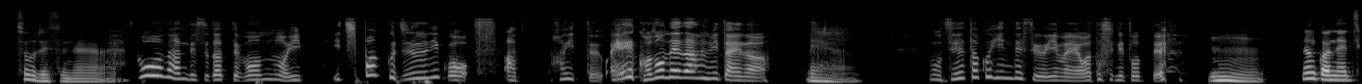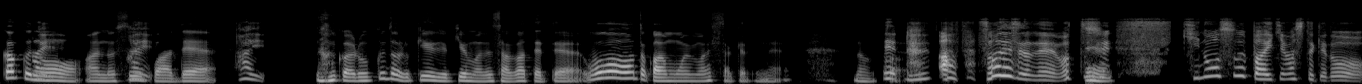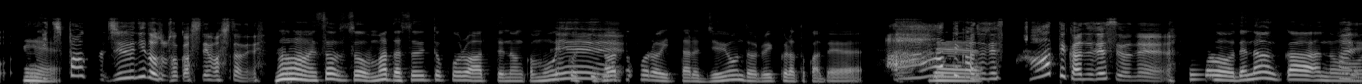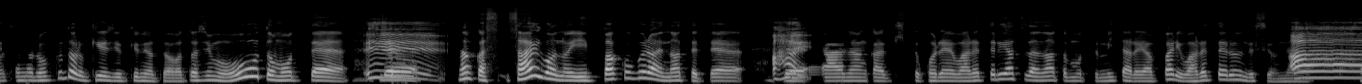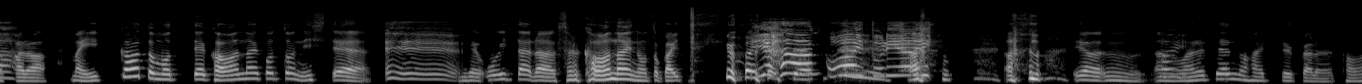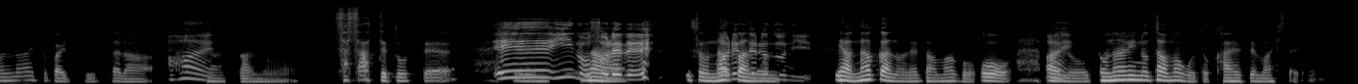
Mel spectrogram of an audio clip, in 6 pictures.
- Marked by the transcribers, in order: tapping; other background noise; scoff; teeth sucking; unintelligible speech; joyful: "いや、怖い、取り合い"; laughing while speaking: "言って言われて、 あん"
- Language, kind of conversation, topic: Japanese, unstructured, たまご焼きとオムレツでは、どちらが好きですか？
